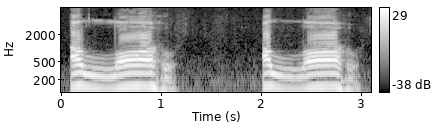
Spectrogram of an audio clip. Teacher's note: The name of Allah should be full mouth.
